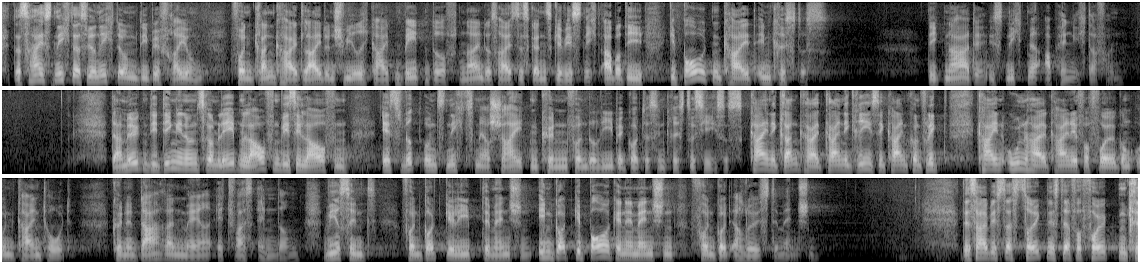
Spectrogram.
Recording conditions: large echoing room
